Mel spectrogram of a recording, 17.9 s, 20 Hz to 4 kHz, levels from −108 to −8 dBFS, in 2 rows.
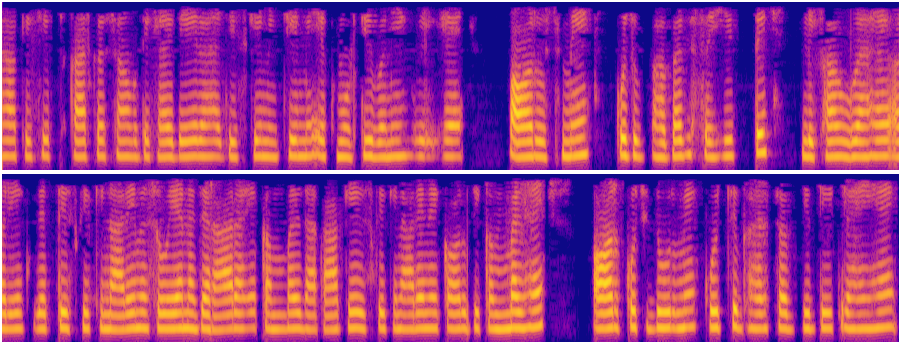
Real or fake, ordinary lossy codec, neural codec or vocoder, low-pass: fake; MP3, 24 kbps; codec, 16 kHz, 2 kbps, FunCodec, trained on LibriTTS, 25 frames a second; 3.6 kHz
